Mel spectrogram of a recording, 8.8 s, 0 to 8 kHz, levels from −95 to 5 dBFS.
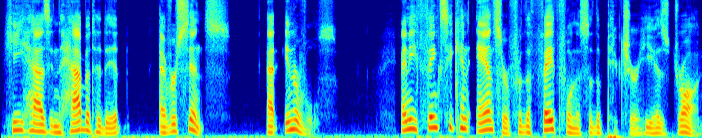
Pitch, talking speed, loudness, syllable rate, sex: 140 Hz, 155 wpm, -19 LUFS, 5.1 syllables/s, male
